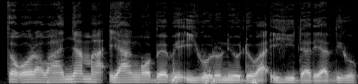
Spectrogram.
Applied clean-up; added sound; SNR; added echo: none; none; none; none.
